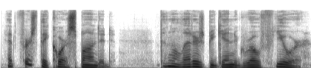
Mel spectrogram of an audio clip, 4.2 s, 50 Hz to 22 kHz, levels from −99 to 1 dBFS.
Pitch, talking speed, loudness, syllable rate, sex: 130 Hz, 160 wpm, -16 LUFS, 5.0 syllables/s, male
